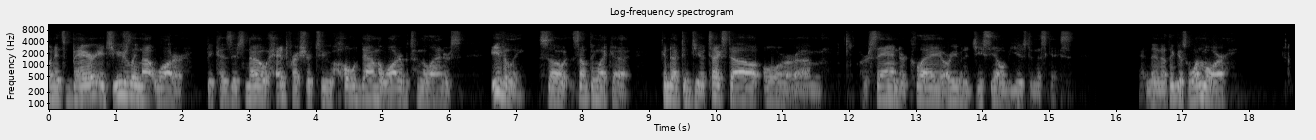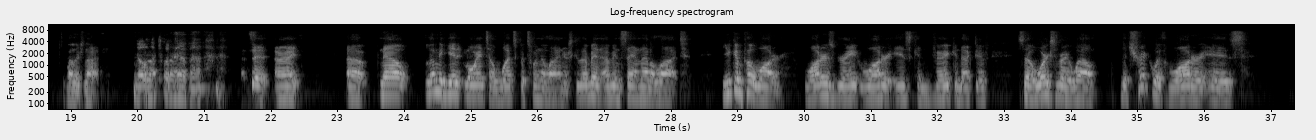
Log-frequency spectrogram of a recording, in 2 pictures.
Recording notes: FGI Webinar. This is an audio version of the webinar.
